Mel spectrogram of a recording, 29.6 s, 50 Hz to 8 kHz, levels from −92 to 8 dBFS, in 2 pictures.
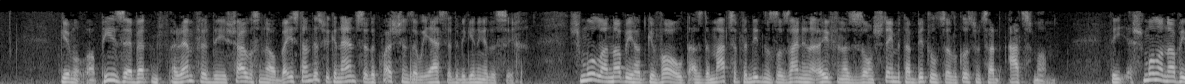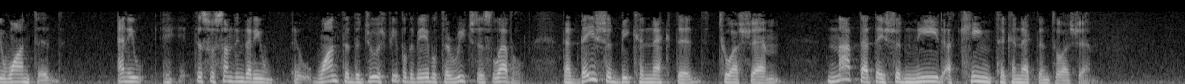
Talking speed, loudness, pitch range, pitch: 130 wpm, -25 LUFS, 115-150 Hz, 130 Hz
